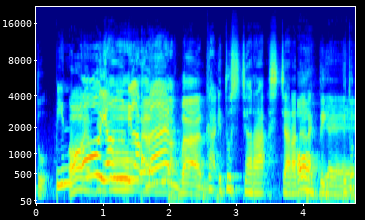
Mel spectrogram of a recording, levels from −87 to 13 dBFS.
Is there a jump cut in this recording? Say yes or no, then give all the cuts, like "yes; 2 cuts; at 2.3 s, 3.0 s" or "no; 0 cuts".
no; 0 cuts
